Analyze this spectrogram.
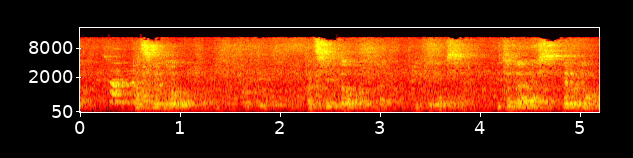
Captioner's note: смех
